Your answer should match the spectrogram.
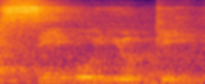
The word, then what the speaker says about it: coup: We also have words like C-O-U-P. You'd realize that this word is called coup. Coup. There are many other words like that where the P is silent.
